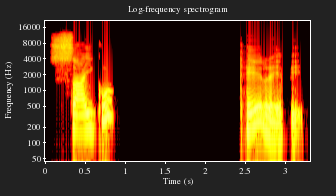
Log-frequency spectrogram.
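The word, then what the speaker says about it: psychotherapy: है प्रोनंसिएशन होता है साइको थेरेपी इसे पढ़ेंगे ठीक है अब इसमें जो है पी का जो है हम नहीं किए हैं ठीक है प यहां पर साइलेंट दिखाई देता है तो ये आपका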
